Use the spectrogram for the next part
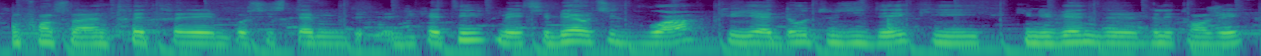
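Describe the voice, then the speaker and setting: A man who is an English teacher and program director, answering interview questions with many pauses, fillers and restarts. English is his first language. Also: mid-range voice, fairly even intonation, music in the background.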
